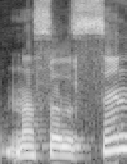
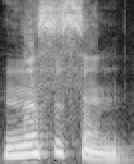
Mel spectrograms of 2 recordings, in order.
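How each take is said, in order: First: ناسلسن with the L said clearly, nasilsen; careful written-form pronunciation; spelled-out form. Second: ناسلسن said nasusen with no L; casual Istanbul speech form; spoken form, L dropped. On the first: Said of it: "که توی گفتار میگیم ناسلسن". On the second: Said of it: "ل رو نمیگیم". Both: Shown as a demonstration.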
